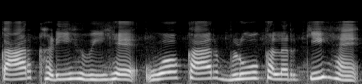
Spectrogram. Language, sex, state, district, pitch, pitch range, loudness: Hindi, female, Karnataka, Bangalore, 255 Hz, 230-275 Hz, -12 LUFS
